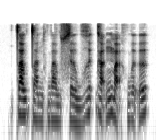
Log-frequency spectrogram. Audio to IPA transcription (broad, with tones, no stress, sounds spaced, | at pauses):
t̪ a˧ w t̪ a̤˨˩ n k w a̤˨˩ w s ə˧˩ w ɣ ə˦˥ t̚ ɣ a̰˧˥ n m a̰ː˧˨ h w ə̰ː˧˥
